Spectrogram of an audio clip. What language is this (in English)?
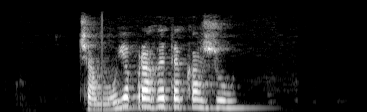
Belarusian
